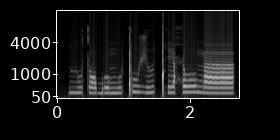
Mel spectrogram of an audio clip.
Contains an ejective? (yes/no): no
